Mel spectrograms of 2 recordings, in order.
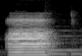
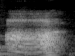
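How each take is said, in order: First: It is said with the first tone. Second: It is said with the third tone. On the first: "That's tone one"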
